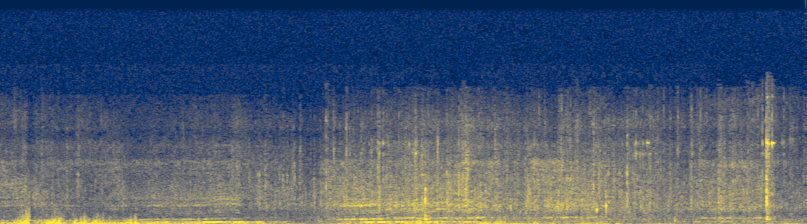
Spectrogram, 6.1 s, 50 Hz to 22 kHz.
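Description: Kaabo Mantis 10 Pro dual-motor electric scooter riding over rough grass and dirt, with ride rumble and wind buffeting on the microphone and a faint wavering tone over it.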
